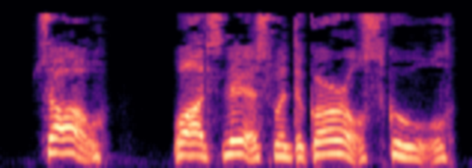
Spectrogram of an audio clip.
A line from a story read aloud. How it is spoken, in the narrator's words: He asked in a deep voice with a definite transatlantic accent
